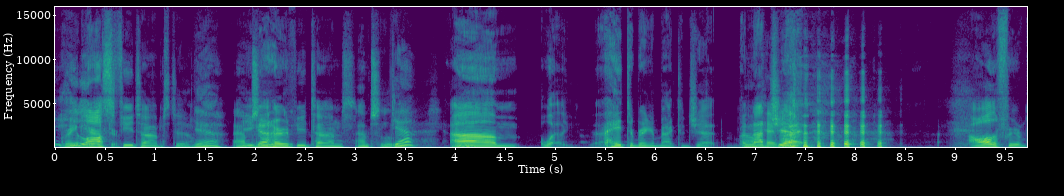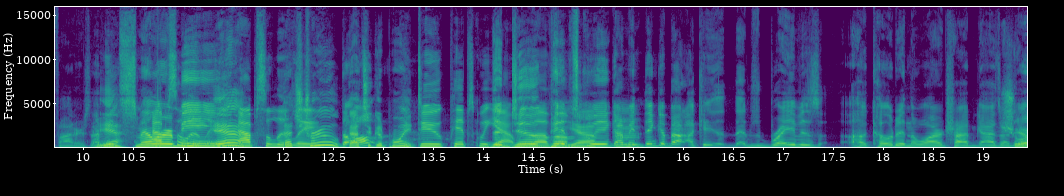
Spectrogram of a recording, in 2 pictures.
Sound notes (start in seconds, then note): 7.2 laughs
